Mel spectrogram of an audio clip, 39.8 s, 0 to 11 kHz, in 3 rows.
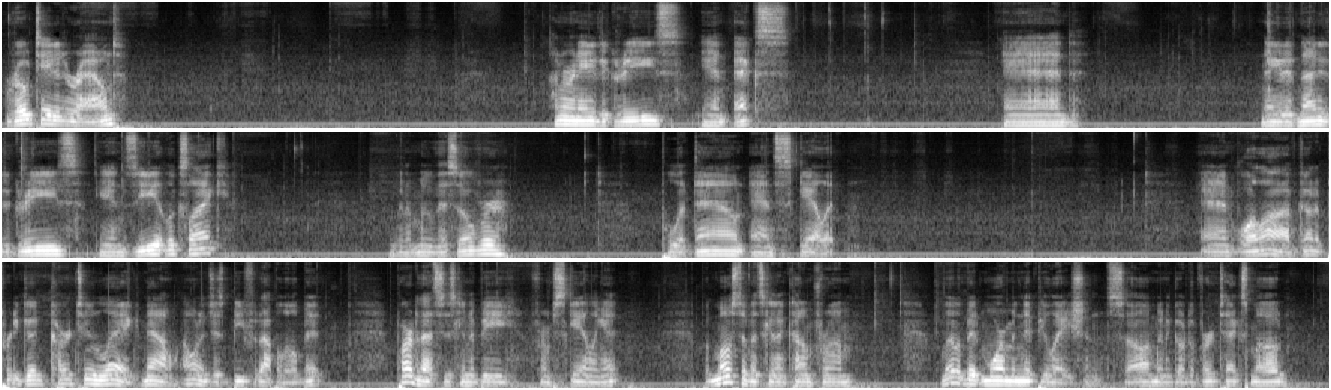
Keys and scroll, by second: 7.5-9.7 typing, 12.4-13.7 typing, 16.1 alt+w, 20.9 r, 34.0 alt+w, 35.2 alt+w.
